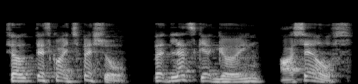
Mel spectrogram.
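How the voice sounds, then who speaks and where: A man's voice: fairly high pitch, big pitch swings, takes it slowly, sharp tone. A man in his forties, an English speaker, giving a recorded math lecture at a whiteboard, explaining step by step with frequent fillers. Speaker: university lecturer. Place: classroom with whiteboard, indoors. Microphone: far camera mic. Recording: dull, roomy classroom sound.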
